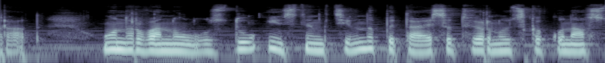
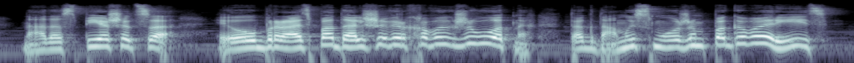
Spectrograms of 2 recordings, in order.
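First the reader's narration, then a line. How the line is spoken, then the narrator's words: Shouted. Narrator (Russian): крикнул ему Мерон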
